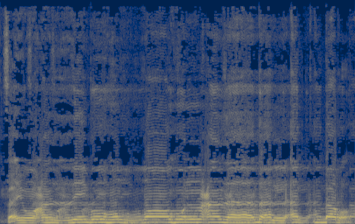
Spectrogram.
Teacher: फयुअज़्ज़िबुहुल्लाहुल अज़ाबल अकबर, अल्लाह कलाम पुर, अल्लाह कलाम से पहले अगर जबर पेश होता है तो अल्लाह कलाम पुर पढ़ा जाता है। तो यहाँ अल्लाह कलाम से पहले हा के ऊपर पेश है, लिहाजा अल्लाह कलाम पुर यानी मोटा पढ़ा जाएगा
